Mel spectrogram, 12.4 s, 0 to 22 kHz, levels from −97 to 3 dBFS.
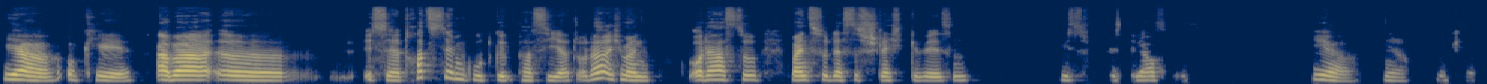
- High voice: Yes, high, 195 Hz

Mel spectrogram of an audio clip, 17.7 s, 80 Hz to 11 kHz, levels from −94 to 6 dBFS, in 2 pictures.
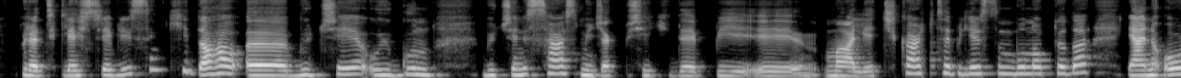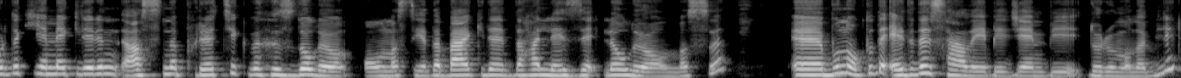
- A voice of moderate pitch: No, high, 225 Hz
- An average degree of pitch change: Yes, average, 5.0 semitones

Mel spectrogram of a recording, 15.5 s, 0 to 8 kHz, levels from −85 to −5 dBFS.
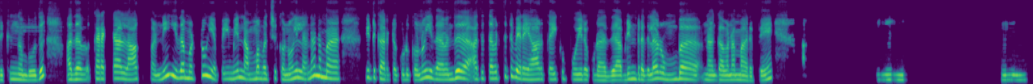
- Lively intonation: No, average, 3.8 semitones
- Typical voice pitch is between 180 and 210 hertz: Yes, high, 190 Hz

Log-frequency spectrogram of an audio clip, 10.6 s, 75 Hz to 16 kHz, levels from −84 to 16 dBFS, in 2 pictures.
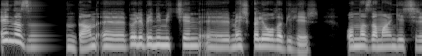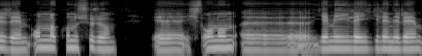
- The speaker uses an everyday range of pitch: Yes, average, 3.3 semitones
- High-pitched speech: No, medium, 175 Hz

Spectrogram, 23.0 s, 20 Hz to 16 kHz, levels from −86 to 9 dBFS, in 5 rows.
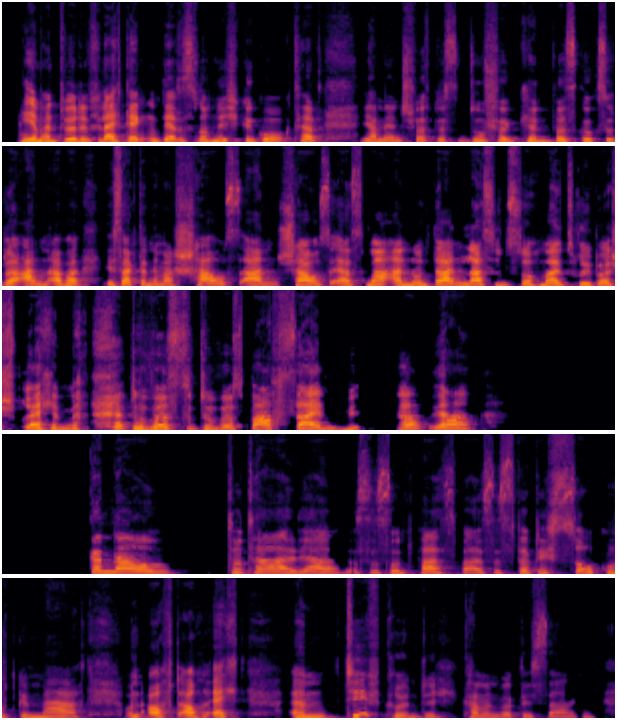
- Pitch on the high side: Yes, high, 240 Hz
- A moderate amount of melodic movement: Yes, average, 4.6 semitones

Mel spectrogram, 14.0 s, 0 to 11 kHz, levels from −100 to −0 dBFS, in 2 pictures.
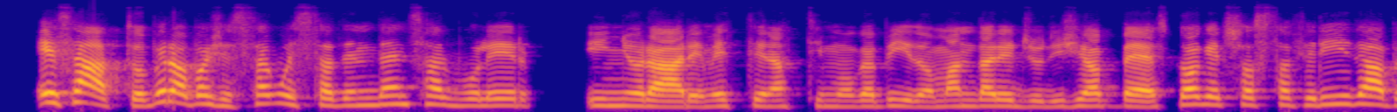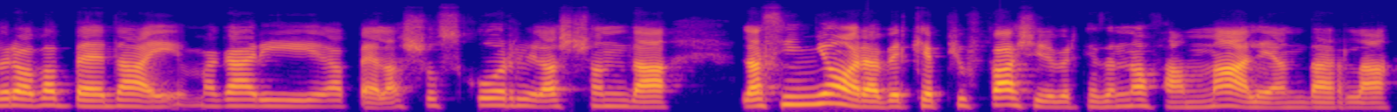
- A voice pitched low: No, medium, 185 Hz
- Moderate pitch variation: Yes, average, 3.3 semitones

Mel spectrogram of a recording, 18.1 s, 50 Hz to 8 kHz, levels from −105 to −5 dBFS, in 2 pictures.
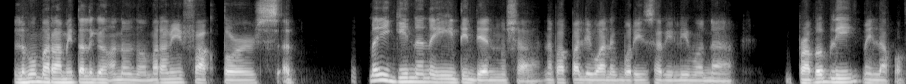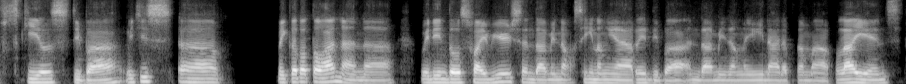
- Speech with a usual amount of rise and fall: Yes, average, 3.7 semitones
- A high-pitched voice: No, low, 110 Hz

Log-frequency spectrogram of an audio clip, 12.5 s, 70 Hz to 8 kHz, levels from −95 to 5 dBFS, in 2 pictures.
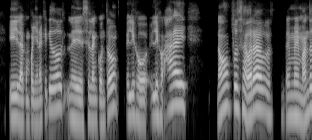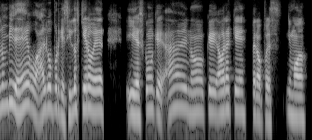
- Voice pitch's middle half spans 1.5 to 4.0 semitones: No, average, 4.7 semitones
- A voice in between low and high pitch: Yes, medium, 175 Hz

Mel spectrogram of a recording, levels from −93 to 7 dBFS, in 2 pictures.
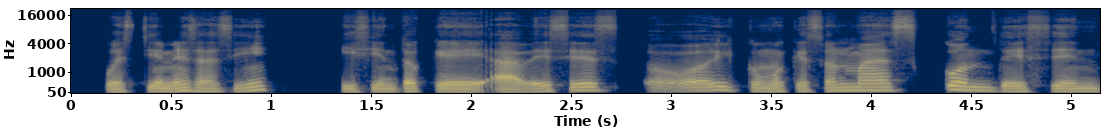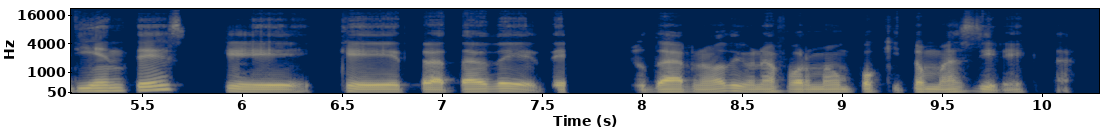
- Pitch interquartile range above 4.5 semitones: Yes, average, 5.0 semitones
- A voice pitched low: Yes, low, 120 Hz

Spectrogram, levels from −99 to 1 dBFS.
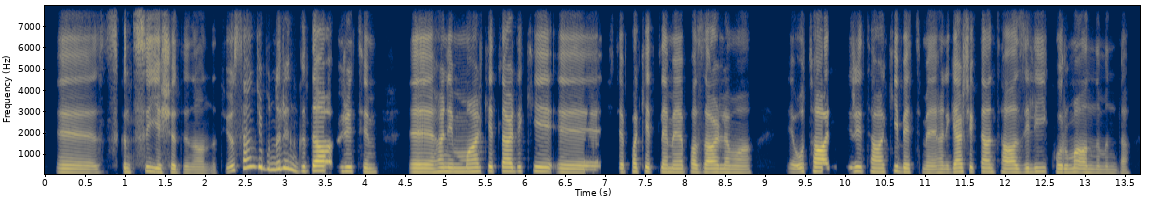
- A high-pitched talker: No, medium, 180 Hz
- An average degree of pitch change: Yes, average, 3.2 semitones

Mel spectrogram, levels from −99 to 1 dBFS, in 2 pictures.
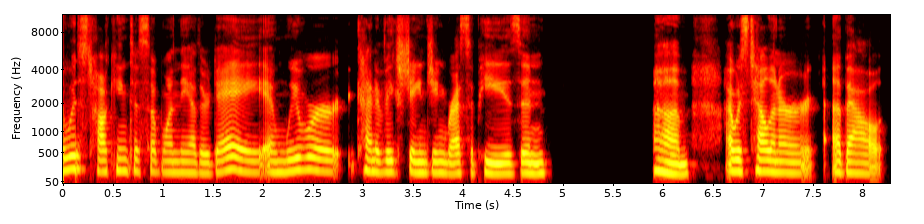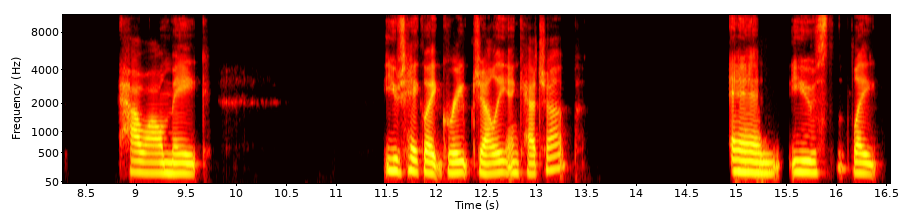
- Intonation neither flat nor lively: No, narrow, 2.2 semitones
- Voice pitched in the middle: Yes, medium, 175 Hz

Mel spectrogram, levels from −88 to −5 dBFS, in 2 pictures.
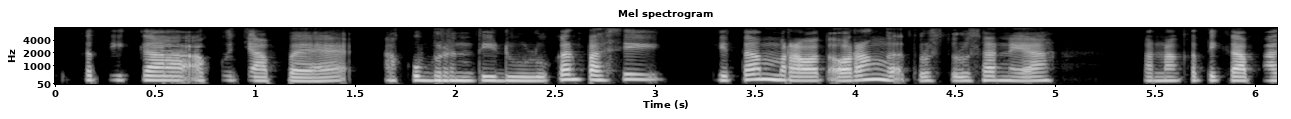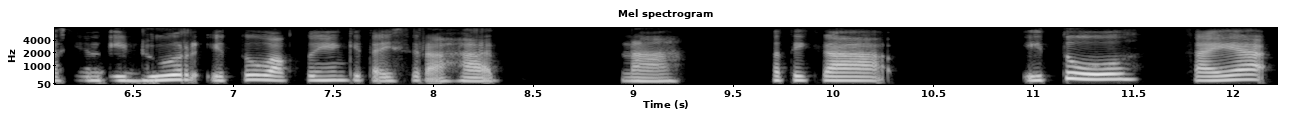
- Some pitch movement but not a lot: No, narrow, 2.3 semitones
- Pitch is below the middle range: No, high, 215 Hz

